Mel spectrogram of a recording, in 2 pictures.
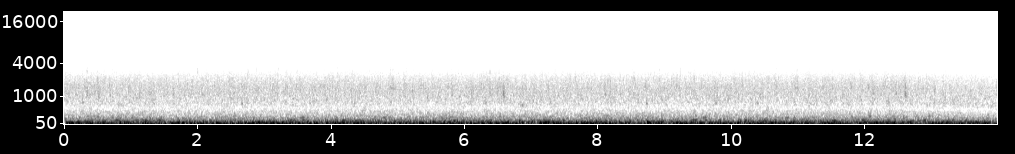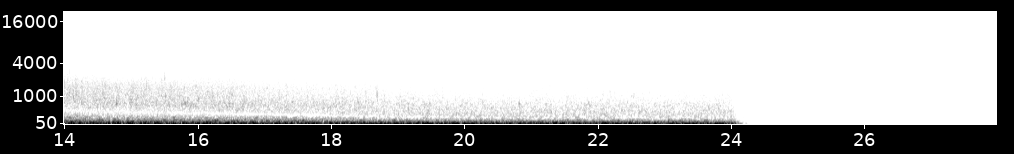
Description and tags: Underwater and going lower CsG
alchemy, bubble, bubbles, bubbling, liquid, sinking, sounddesign, underwater, water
